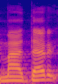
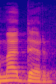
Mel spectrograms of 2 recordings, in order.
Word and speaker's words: Matar: Sí, a mí me preguntaban de mi apellido y yo decía Matar y me decía, bueno, Mater. No, no es Mater. No, Matar.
